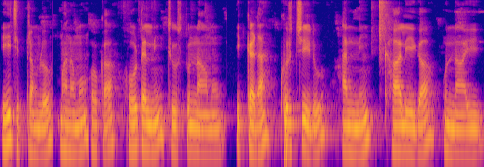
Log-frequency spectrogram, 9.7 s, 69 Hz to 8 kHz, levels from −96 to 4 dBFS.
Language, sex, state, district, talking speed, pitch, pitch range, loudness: Telugu, male, Andhra Pradesh, Guntur, 75 wpm, 115 Hz, 105-120 Hz, -22 LUFS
